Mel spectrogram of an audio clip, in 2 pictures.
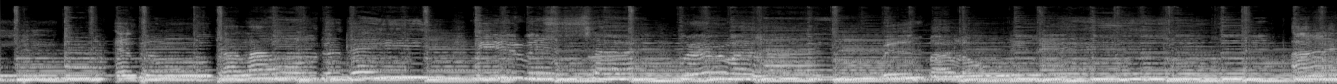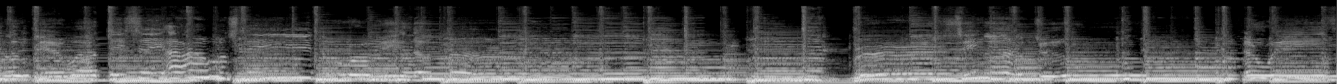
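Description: An electric guitar and an acoustic guitar played together, a strummed chord accompaniment under a gliding melodic line.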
